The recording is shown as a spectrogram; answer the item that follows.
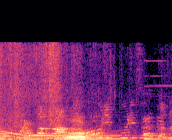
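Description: Young children's voices as they play, with rising and falling vocal glides, over steady background music.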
